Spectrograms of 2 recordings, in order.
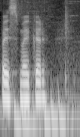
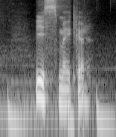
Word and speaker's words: Peacemaker: Another X-Tech Fabricator on the Piltover Pacemaker. Sure. Peacemaker, not Pacemaker. I've been saying it wrongly this entire time.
